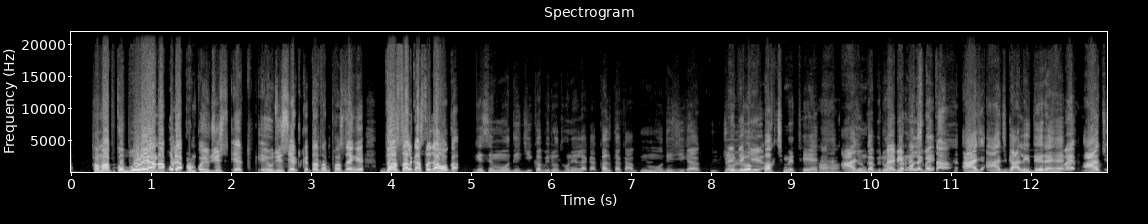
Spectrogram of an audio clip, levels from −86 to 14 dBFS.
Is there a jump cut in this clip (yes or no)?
yes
